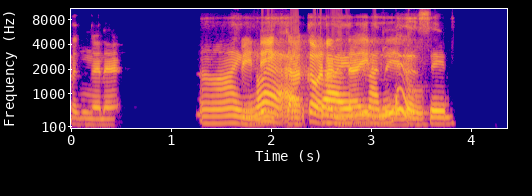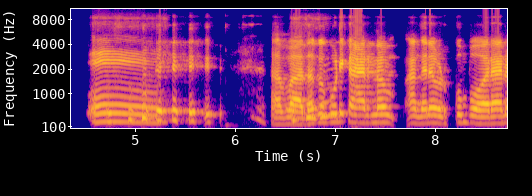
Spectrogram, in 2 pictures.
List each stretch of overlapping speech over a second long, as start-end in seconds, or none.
1.7-3.4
